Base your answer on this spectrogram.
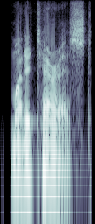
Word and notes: monetarist: American English

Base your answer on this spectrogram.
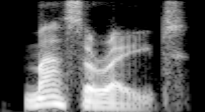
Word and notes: macerate: British English

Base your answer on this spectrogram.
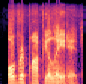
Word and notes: overpopulated: American English

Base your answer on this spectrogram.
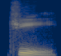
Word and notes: g: American English

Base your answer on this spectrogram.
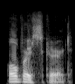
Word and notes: overskirt: American English

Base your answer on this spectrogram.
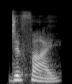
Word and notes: defy: Indian

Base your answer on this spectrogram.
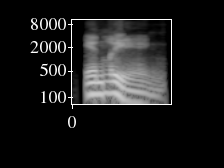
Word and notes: inlying: American English

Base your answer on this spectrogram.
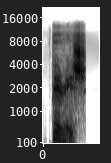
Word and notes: perish: Indian

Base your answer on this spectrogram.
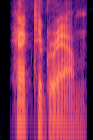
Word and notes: hectogram: American English

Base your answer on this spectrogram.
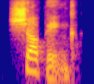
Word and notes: shopping: Indian

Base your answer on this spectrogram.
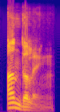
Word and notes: underling: British English

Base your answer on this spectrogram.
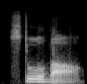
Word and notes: stoolball: American English

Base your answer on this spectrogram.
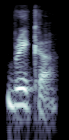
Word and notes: breaker: Indian

